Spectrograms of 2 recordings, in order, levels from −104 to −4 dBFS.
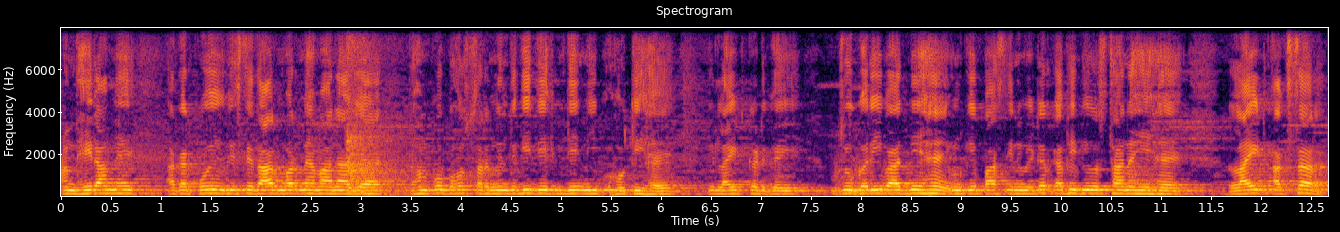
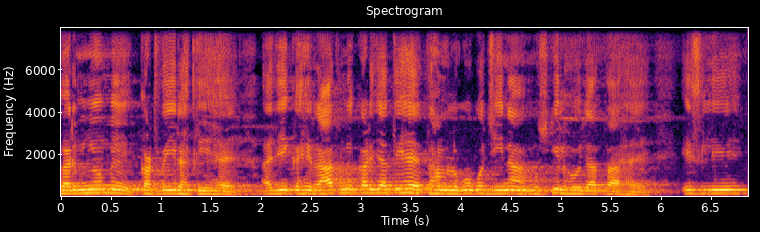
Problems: constant background noise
